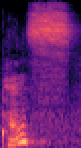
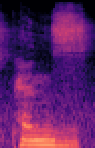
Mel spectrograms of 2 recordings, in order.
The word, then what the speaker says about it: pens: How we pronounce the ending of the word. It's not pen, pence. It is pens.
